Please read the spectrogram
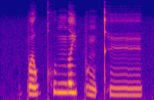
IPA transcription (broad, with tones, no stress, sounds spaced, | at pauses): p ɐ˨˥ w kʷʰ ɪ˥ ŋ ɐ˥ j p ʊ˨˩ ŋ t̪ʰ yː˨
